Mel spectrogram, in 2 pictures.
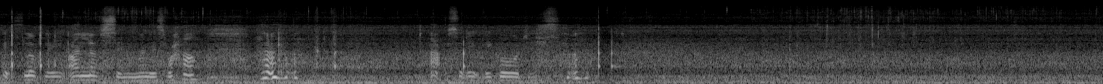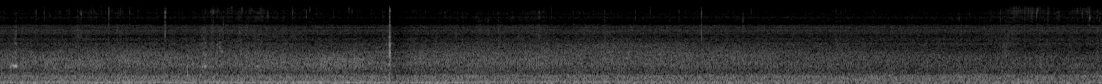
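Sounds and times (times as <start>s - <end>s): bread sizzling in a frying pan: 0.0s - 22.0s.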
